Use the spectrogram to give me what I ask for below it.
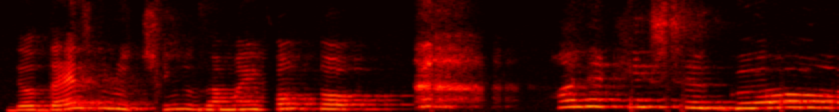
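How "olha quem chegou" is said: put-on high, bright sing-song hello to a toddler; cheerful greeting. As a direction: announce mum's return with delight. Caregiver greets child as mother returns. (alegre e agudo, como quem anima uma criança)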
